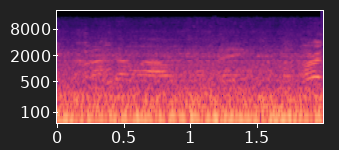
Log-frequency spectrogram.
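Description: Mercedes-Benz truck running at cruising speed, heard from inside the cab as a steady low engine and road drone.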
